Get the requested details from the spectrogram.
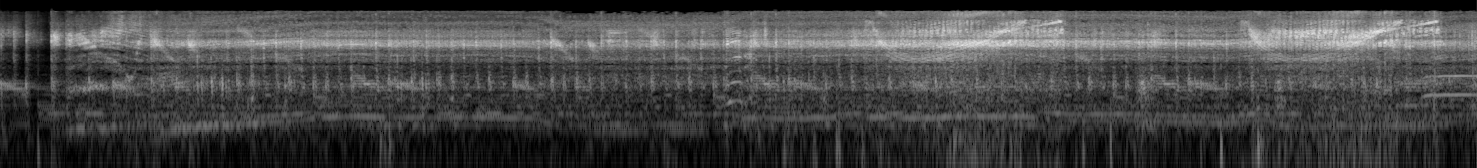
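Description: A motorbike engine revs and whines in a game.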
